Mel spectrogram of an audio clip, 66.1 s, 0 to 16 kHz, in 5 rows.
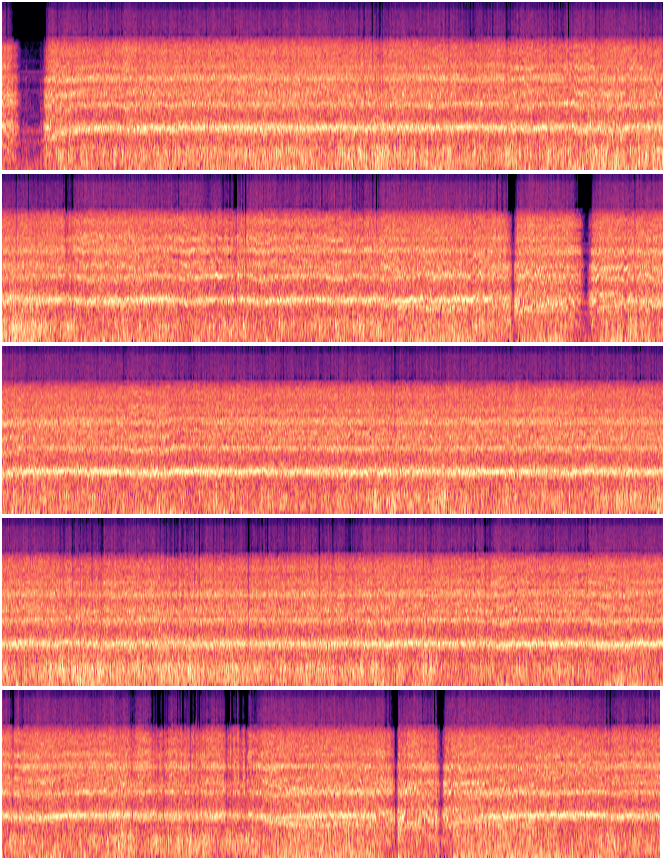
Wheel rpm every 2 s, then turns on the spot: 100, 230, 230, 230, 230, 220, 230, 220, 230, 220, 210, 140, 130, 220, 220, 240, 230, 220, 230, 230, 230, 230, 240, 230, 230, 230, 220, 230, 230, 190, 90, 190, 230.
none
